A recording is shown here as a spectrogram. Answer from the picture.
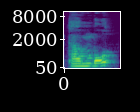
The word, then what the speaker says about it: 田んぼ: 新潟の方って、親戚とか、兄弟とか、みんな米育ててるところなんで、あ、ちなみに、新潟ではですね、田んぼっていうらしいですよね。このイントネーション、田んぼ。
